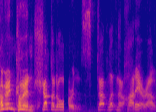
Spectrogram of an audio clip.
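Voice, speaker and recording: A gruff, put-on character voice at a moderate pace. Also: man, high pitch for a man. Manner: impatient, curt.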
